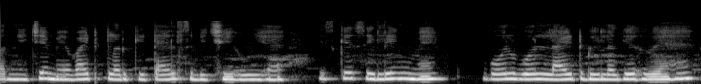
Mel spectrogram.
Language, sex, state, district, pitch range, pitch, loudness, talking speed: Hindi, female, Jharkhand, Palamu, 230-255 Hz, 240 Hz, -12 LUFS, 170 wpm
